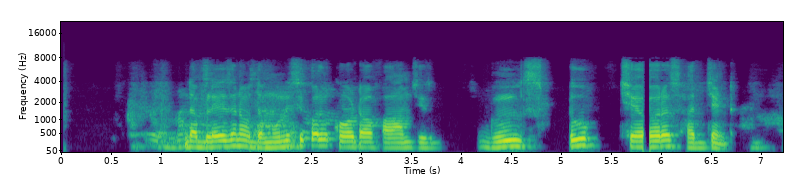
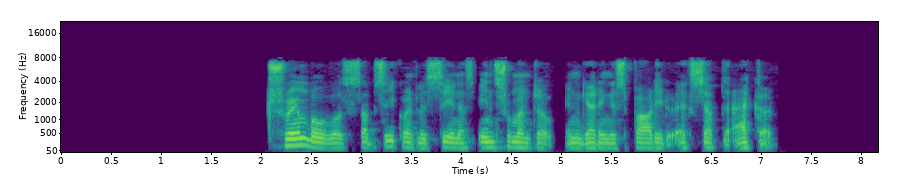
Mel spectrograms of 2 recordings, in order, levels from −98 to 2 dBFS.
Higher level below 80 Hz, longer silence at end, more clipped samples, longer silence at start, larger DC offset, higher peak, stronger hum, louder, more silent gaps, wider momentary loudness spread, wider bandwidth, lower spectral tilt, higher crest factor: first, -52 dBFS vs -64 dBFS; second, 0.2 s vs 1.05 s; neither; second, 0.65 s vs 2.05 s; neither; about the same, -2 dBFS vs -4 dBFS; neither; first, -15 LUFS vs -21 LUFS; neither; first, 15 LU vs 9 LU; about the same, 8 kHz vs 8.2 kHz; first, -7 dB/octave vs -3 dB/octave; second, 14 dB vs 20 dB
